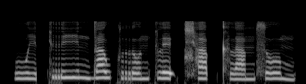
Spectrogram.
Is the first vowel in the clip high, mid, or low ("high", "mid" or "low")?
high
